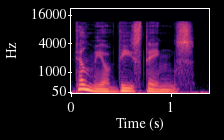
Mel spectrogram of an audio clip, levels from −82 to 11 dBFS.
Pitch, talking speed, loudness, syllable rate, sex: 110 Hz, 215 wpm, -16 LUFS, 4.8 syllables/s, male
